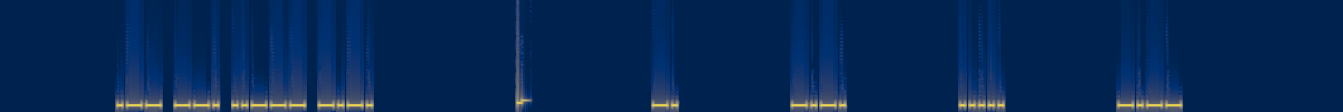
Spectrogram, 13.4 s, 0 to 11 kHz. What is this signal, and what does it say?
Morse code, heard as a keyed tone, about 25 wpm, spaced as for 11 wpm, 700 Hz. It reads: WG2C NC5Y
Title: USA Call Signs - 4 Characters - 8x Character Spacing - 25wpm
